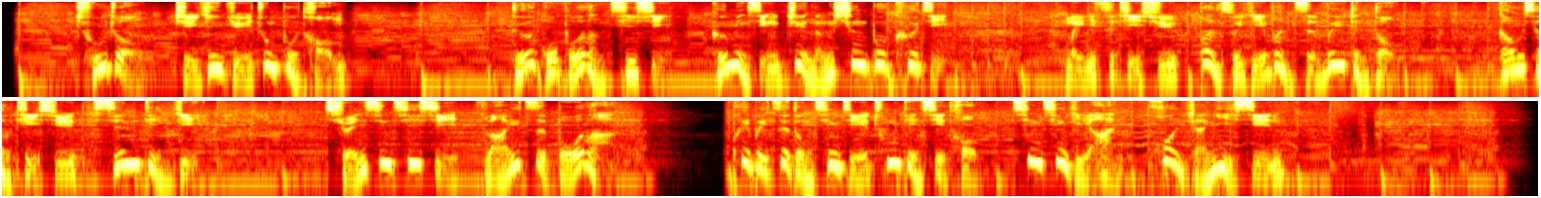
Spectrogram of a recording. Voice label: 男, 广告, 剃须, 年轻时尚; 博朗

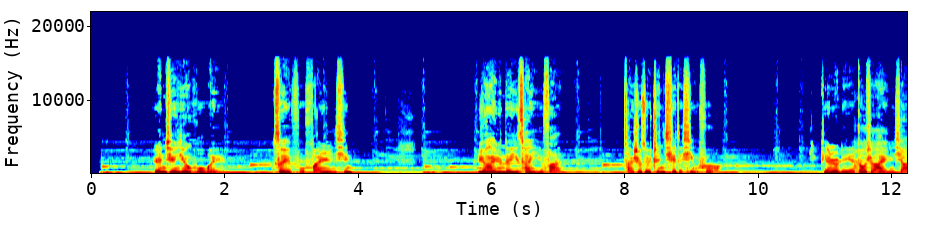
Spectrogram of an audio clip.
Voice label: 男, 广告, 口语素人

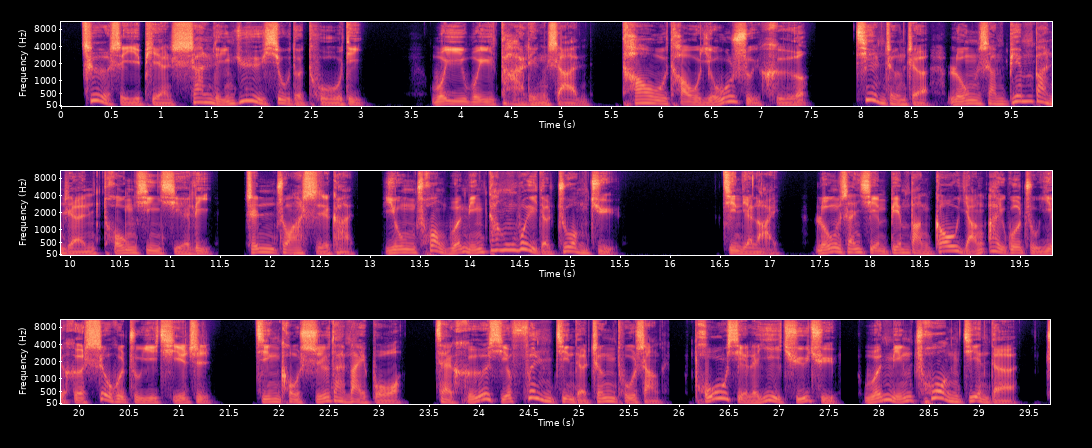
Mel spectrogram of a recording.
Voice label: 男 专题 浑厚 磁性 党政; 龙山县

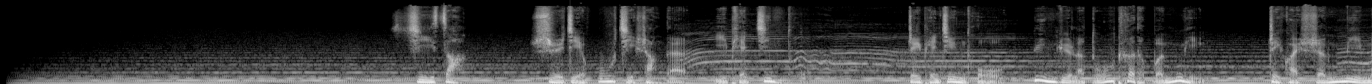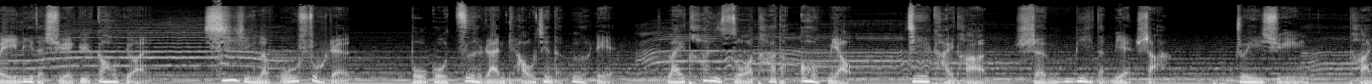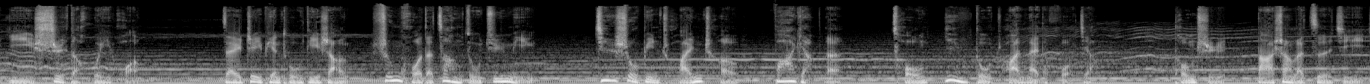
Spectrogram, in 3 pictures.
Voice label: 男; 西藏

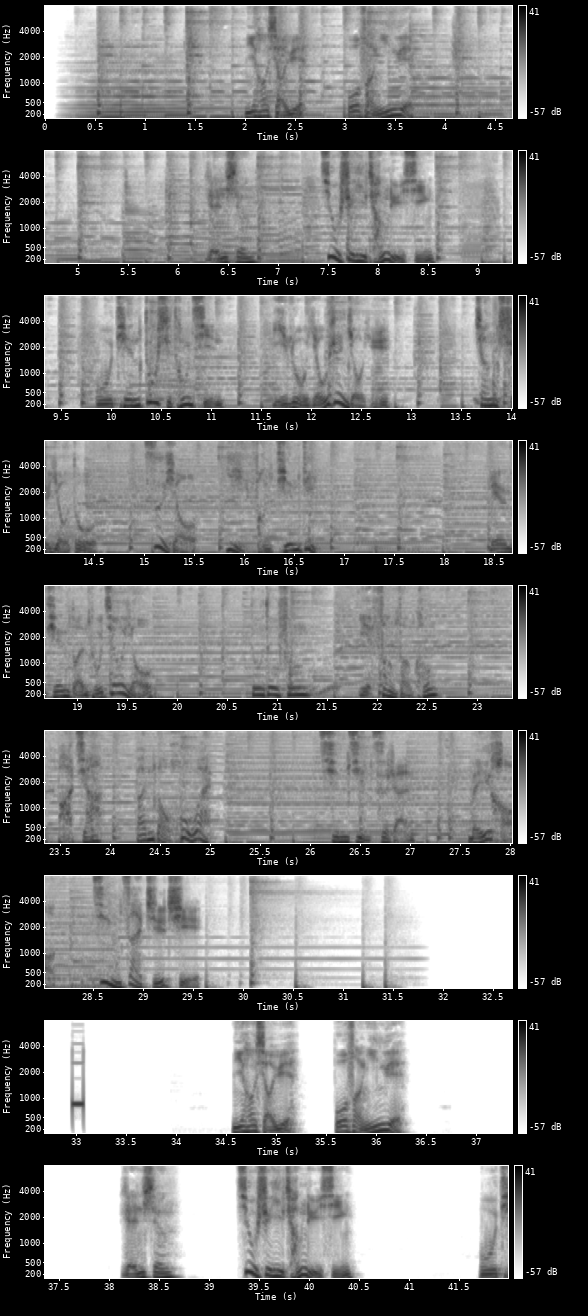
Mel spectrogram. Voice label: 男; 汉兰达

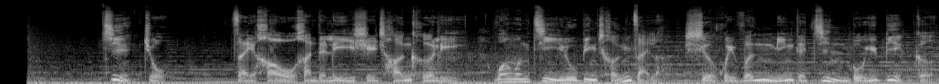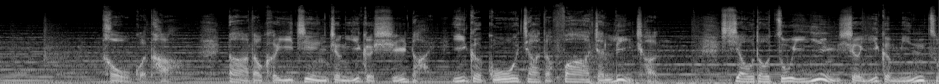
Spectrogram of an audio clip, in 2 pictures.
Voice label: 男, 专题, 大气, 舒缓; 中铁一局二公司

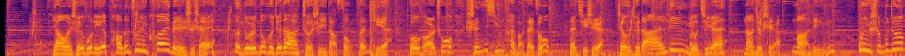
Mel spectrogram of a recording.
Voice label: 男 年轻 明快 轻松自然; 飞碟; 水浒传

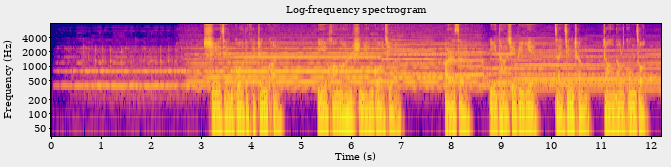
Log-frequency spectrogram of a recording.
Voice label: 男 独白 低沉讲述

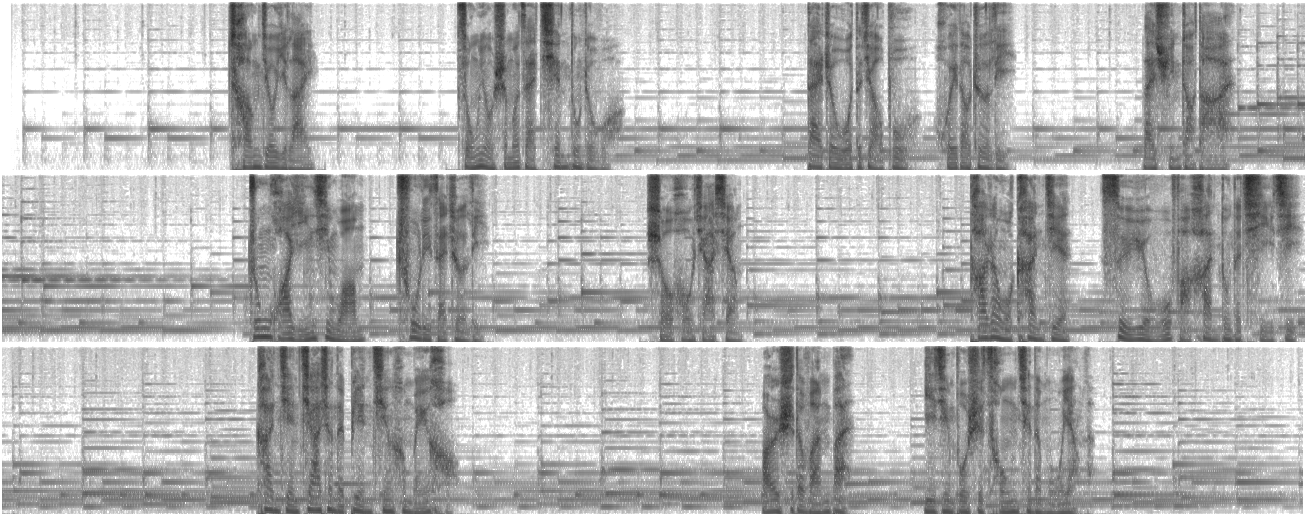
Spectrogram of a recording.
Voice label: 男 走心 独白 城市宣传; 广顺

